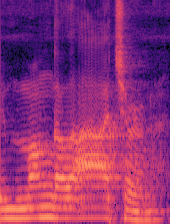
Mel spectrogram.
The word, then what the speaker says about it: Mangalacharana: means an auspicious invocation, is sometimes pronounced as Mangalacharan. It should be Mangalacharana.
